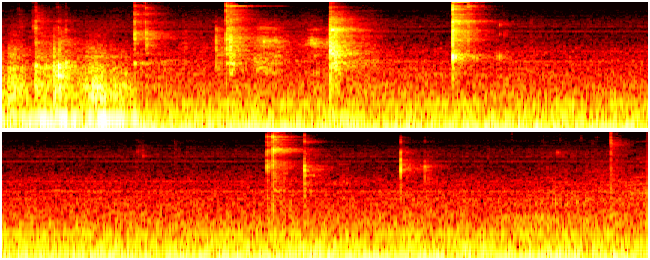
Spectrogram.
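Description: Metal spoon clinking against a glass jar of sweet pickle relish as relish is scooped out: a scattering of short, sharp clinks over a low steady hum.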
